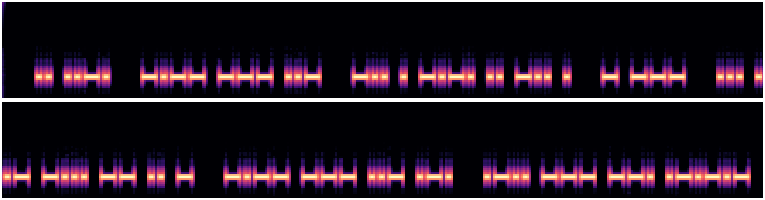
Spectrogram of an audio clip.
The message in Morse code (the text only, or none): IF YOU DECIDE TO SUBMIT YOUR LOG.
